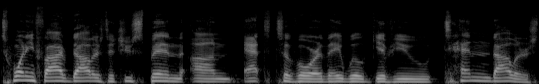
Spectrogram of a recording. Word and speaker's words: Tavour: So I signed up for a little service called Tavor, which has recently just started distributing or do you started spell that?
